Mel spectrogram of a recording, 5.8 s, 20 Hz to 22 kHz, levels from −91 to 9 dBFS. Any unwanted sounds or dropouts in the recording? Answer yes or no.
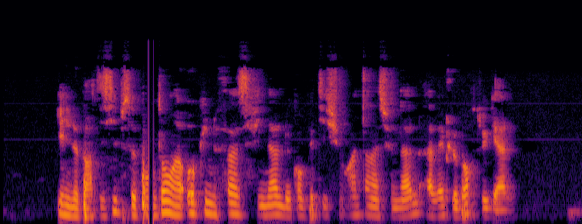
yes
